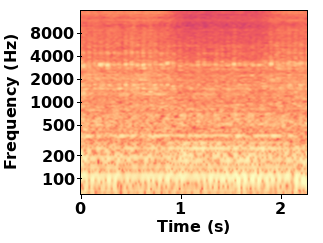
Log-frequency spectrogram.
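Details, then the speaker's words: 1961 Ford F250 pickup, worn 223 six-cylinder: steady loud idle with a faint wavering high chirp on top; belt may be a little loose; timing sounds close, carburetor sounds good. "SS like a belt might be a little loose look that as long as the fan blade don't come flying off"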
